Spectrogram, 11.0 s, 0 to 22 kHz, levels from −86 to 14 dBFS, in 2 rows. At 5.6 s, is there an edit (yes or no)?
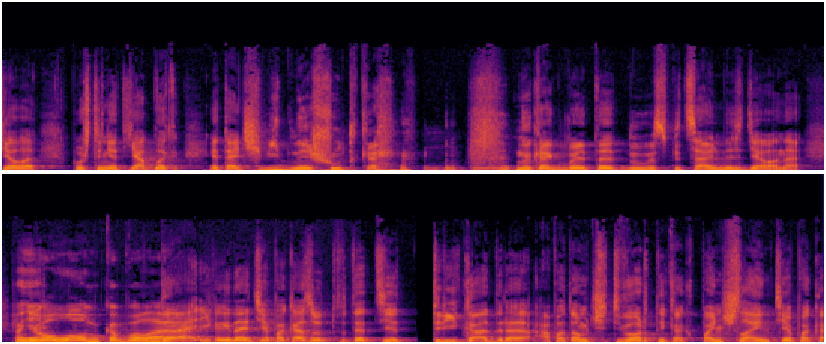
yes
